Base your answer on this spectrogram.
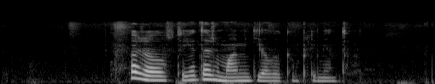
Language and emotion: Russian, neutral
